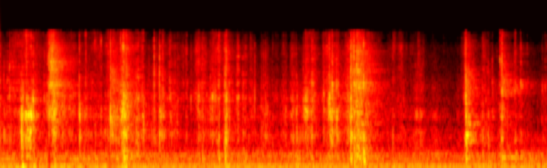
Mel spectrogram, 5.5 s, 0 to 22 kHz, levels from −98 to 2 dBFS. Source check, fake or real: real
